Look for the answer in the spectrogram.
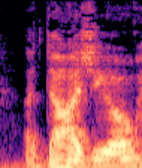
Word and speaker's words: Adagio: Adagio has the soft G.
